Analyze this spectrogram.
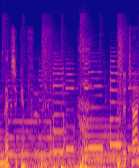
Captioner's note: kindly grunt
